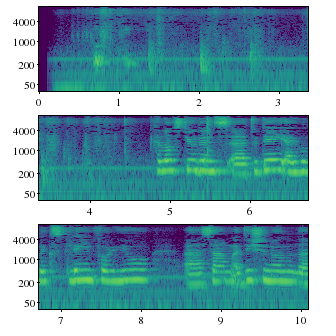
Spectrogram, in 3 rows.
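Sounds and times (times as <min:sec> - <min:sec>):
faint steady hum: 0:00.2 - 0:10.0
footsteps: 0:00.6 - 0:04.6.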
